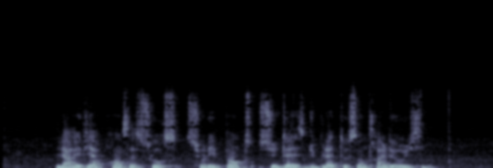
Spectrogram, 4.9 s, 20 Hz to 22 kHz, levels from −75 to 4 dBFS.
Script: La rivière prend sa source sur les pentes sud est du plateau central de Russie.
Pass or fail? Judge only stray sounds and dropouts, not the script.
pass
